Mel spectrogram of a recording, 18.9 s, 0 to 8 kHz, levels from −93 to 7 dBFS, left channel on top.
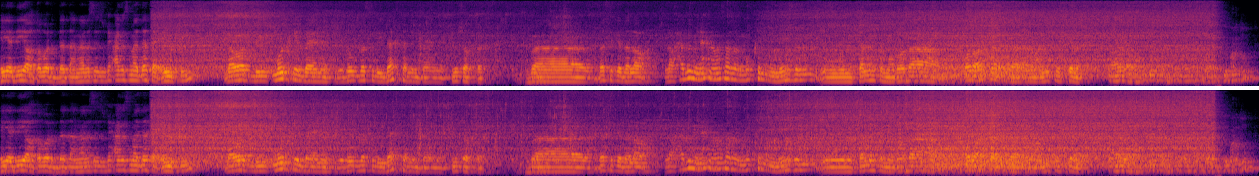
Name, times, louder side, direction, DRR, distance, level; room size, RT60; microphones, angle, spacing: voice 1, 0.0-7.3 7.9-16.2, left 2 dB, 45° left, 4 dB, 0.5 m, -26 dB
sound 1, 2.2-18.2, right 3 dB, 25° right, 0.5 m, -30 dB
voice 2, 7.7-8.2 16.6-18.7, equal, 10° left, -3 dB, 2.0 m, -31 dB
9.4 x 3.4 x 6.5 m, 0.77 s
head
